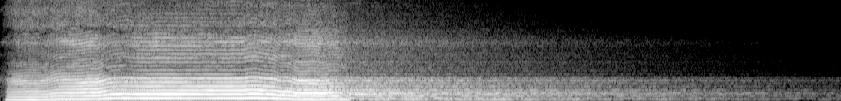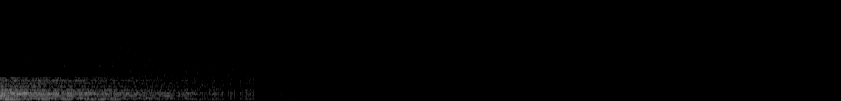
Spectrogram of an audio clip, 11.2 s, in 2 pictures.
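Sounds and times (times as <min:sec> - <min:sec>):
Carnatic woman singing alaps in Phrygian mode: 0:00.0 - 0:03.4.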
